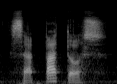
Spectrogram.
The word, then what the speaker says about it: zapatos: Zapatos. Zapatos. Well, you probably hear that the stress is on the pa.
